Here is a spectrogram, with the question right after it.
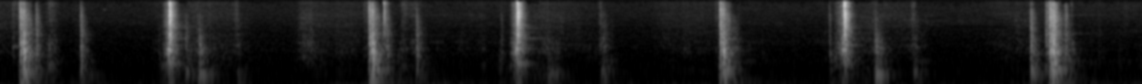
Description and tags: Metal lid closed and opened
Metal lid being opened and closed.
metal, opening, field-recording, door, closing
